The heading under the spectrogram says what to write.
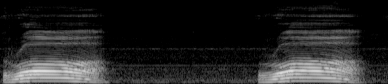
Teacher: جب اوپر والے 3 دانتوں کے مسوڑوں سے لگے، ٹھیک ہو گیا، تو اس سے را ادا ہوتا ہے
